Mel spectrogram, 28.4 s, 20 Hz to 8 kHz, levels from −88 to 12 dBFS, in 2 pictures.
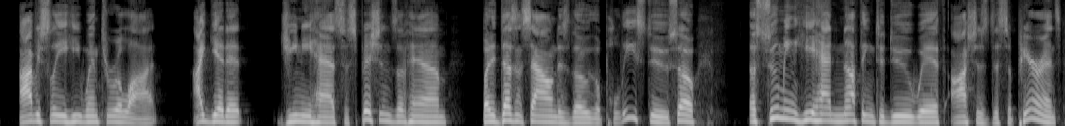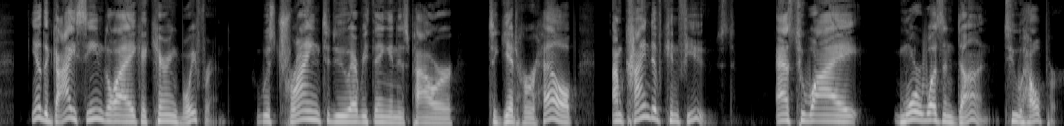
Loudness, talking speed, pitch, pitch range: -19 LUFS, 145 wpm, 140 Hz, 125-155 Hz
